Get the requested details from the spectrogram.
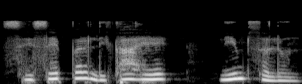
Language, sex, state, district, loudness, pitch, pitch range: Hindi, female, Arunachal Pradesh, Lower Dibang Valley, -13 LUFS, 240 Hz, 215-260 Hz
